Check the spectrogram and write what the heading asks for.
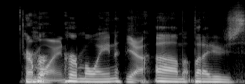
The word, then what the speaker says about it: Hermione: 4 still didn't quite know how to say Hermione. Yes. So she is sounding it out syllable by syllable, not for Crumb, but for you, the reader. For you, the reader. Hermione.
